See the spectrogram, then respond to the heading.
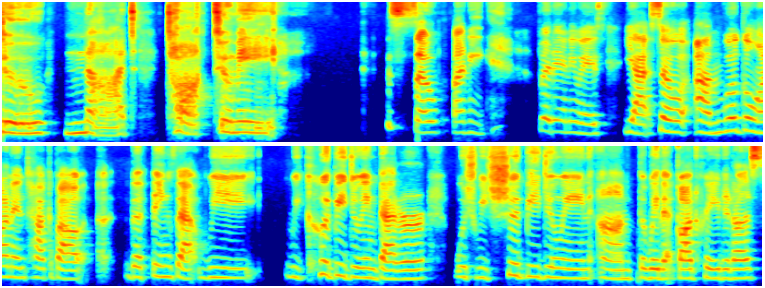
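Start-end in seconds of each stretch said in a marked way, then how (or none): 0.0-2.8 put-on menacing evil voice, loud and very slow. Retelling labor, the speaker recalls answering someone who talked mid-contraction: retelling in an evil voice. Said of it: "in the most evil voice ever".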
